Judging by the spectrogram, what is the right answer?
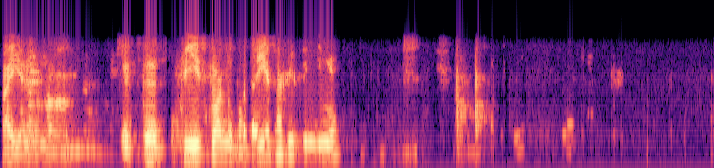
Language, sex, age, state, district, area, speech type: Dogri, male, 30-45, Jammu and Kashmir, Udhampur, rural, conversation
